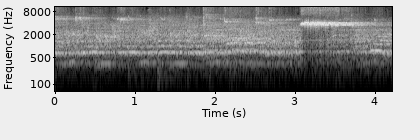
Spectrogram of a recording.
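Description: A basketball being dribbled on a gym floor, about two bounces a second, with sneaker squeaks and voices echoing around the hall. A shrill steady tone sounds for about a second near the end.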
